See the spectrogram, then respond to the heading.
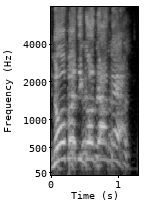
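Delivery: big troll voice, pitched very high. Voicing the big troll Hans warning about the hallway: big troll Hans voice. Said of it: "He's like".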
